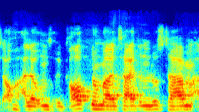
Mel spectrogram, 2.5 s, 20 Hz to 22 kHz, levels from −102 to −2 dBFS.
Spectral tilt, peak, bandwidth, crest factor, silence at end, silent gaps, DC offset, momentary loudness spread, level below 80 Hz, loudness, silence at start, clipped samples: -6.5 dB/octave; -2 dBFS; 8.4 kHz; 16 dB; 0 s; none; under 0.1%; 6 LU; -56 dBFS; -18 LUFS; 0.05 s; under 0.1%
